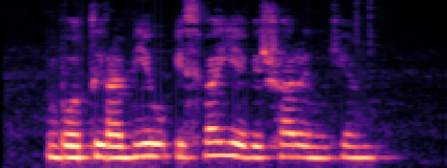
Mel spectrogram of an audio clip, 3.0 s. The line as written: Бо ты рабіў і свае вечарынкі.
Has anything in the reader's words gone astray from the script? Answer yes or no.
no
